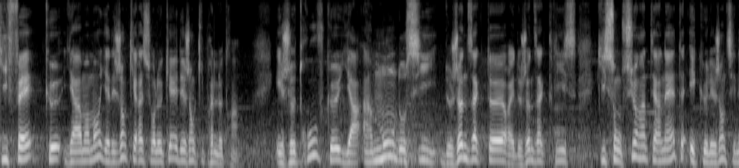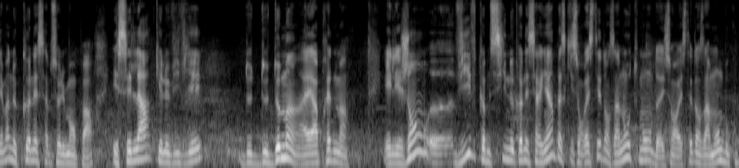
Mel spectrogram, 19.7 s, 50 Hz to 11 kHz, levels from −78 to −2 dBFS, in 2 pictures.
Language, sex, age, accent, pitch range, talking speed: French, male, 40-59, French, 135-175 Hz, 275 wpm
